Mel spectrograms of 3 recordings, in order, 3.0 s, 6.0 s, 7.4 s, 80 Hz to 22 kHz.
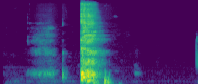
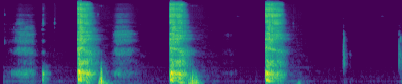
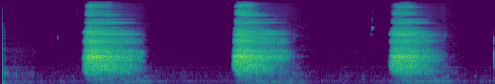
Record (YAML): cough_length: 3.0 s
cough_amplitude: 32768
cough_signal_mean_std_ratio: 0.24
three_cough_length: 6.0 s
three_cough_amplitude: 32768
three_cough_signal_mean_std_ratio: 0.27
exhalation_length: 7.4 s
exhalation_amplitude: 9269
exhalation_signal_mean_std_ratio: 0.42
survey_phase: beta (2021-08-13 to 2022-03-07)
age: 18-44
gender: Female
wearing_mask: 'No'
symptom_none: true
smoker_status: Ex-smoker
respiratory_condition_asthma: false
respiratory_condition_other: false
recruitment_source: REACT
submission_delay: 2 days
covid_test_result: Negative
covid_test_method: RT-qPCR
influenza_a_test_result: Negative
influenza_b_test_result: Negative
